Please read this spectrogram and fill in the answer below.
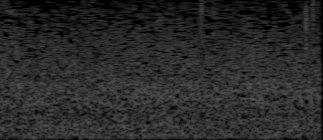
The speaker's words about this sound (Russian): Кажется, сейчас будет небольшой дождик.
